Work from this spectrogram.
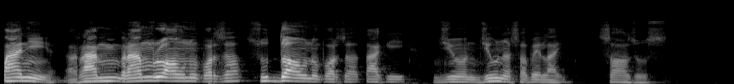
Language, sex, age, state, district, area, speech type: Nepali, male, 45-60, West Bengal, Kalimpong, rural, spontaneous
